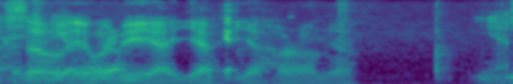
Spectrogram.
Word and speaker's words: Jehoram: I think English is Jehoram, yeah. Well, J, it's the A. I know that the Y is that Yeah. in Hebrew, so. Yeah, Okay, so it would be Okay. Yehoram, yeah.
